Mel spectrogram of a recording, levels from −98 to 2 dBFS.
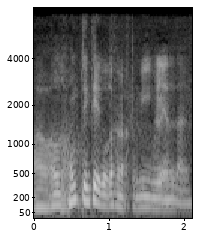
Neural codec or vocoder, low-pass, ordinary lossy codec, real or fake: codec, 16 kHz, 1 kbps, FunCodec, trained on LibriTTS, 50 frames a second; 7.2 kHz; none; fake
